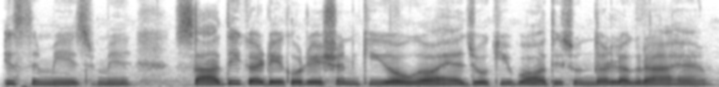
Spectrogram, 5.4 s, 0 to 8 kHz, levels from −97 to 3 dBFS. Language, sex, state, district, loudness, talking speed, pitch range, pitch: Hindi, female, Jharkhand, Deoghar, -16 LUFS, 190 wpm, 215-240 Hz, 230 Hz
